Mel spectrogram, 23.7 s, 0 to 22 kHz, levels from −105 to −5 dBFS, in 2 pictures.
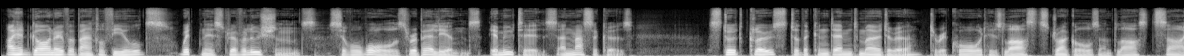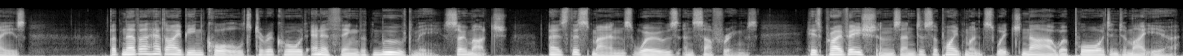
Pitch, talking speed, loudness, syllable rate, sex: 105 Hz, 145 wpm, -20 LUFS, 4.7 syllables/s, male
